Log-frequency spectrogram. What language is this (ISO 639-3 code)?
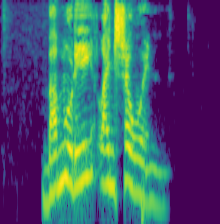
cat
